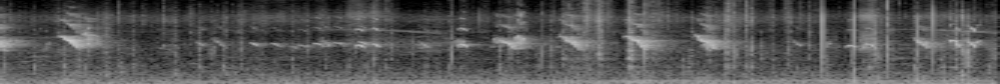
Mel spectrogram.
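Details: Baby chicken chicks chirping: a run of shrill, high, downward-sliding peeps, about ten in under seven seconds, some louder than others, over a quiet background.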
